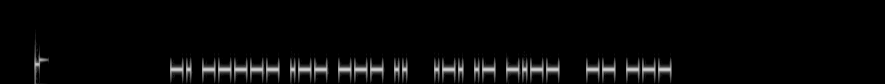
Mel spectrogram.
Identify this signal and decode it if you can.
Morse code, heard as a keyed tone, about 30 wpm, 700 Hz. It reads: N0WOI RAY MO
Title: K1USN SST QSO Practice - 30wpm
